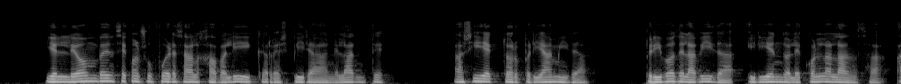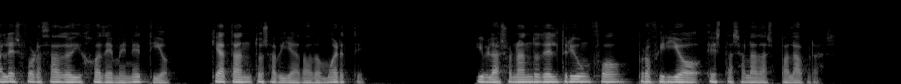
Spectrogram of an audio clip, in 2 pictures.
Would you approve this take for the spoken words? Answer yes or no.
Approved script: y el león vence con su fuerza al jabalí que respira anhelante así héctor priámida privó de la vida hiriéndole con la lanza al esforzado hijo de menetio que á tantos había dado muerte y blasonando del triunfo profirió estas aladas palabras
yes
